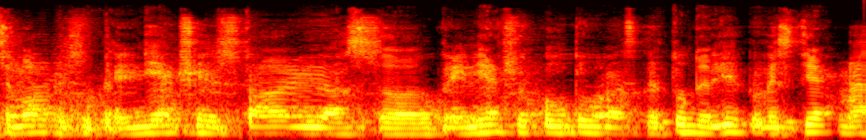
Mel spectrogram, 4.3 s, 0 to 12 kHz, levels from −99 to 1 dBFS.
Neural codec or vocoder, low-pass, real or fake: codec, 44.1 kHz, 1.7 kbps, Pupu-Codec; 10.8 kHz; fake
